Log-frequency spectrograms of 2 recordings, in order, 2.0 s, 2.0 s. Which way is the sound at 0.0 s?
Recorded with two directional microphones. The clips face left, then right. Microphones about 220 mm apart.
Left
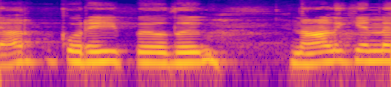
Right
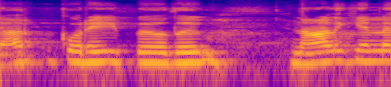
30° left (ahead or behind).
